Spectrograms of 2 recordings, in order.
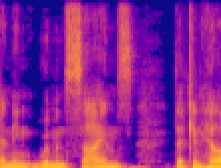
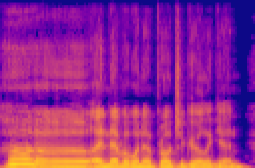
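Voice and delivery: whiny rejected guy. Retold or imitated. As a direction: moan it like a self-pitying loser. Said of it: "you say".

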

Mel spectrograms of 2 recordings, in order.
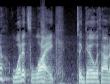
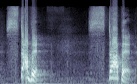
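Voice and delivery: sudden blunt yell; 5 semitones higher, much slower than usual. Retold or imitated. Therapist in a comedy skit giving his two-word cure, yelled. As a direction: burst out high, pitch dropping hard at the end.

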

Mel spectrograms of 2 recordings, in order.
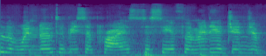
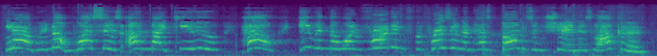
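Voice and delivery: high cocky voice; high character voice; 10 semitones higher than usual. Acted. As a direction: taunt in a squeaky voice.

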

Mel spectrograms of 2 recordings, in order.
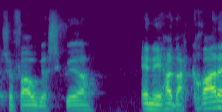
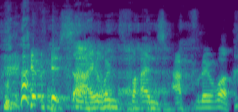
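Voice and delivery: laughing through the words, a little higher and louder; 6 semitones higher, 5 dB louder than usual. Real, not acted. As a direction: let the laugh break into the line. Telling a funny away-day story.

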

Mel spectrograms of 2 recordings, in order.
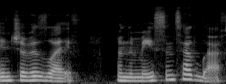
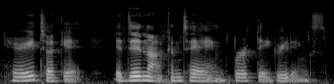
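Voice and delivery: usual speaking voice

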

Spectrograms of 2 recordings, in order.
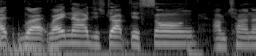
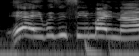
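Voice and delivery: much higher and louder, full Trini accent; Trinidadian accent; 13 semitones higher, 6 dB louder than usual. Shown as a demonstration. Showing how he talks to other Trinis, in a Trinidadian accent. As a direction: switch into his Trinidadian accent, pitched up. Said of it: "But if I'm talking to anybody else, I'm".

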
